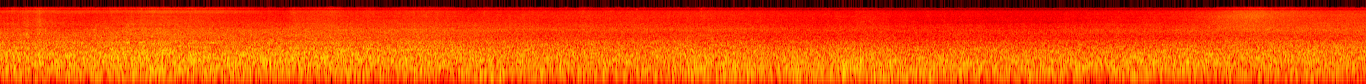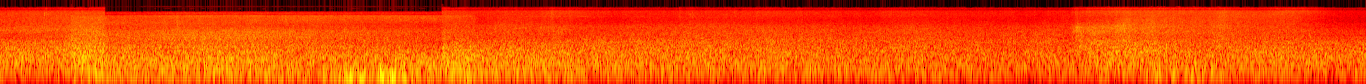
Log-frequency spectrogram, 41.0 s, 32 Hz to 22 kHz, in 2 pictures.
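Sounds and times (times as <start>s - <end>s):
surf breaking on beach: 21.1s - 33.0s, 35.3s - 40.7s
wind thumps on microphone: 21.5s - 27.8s.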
